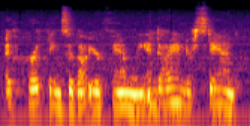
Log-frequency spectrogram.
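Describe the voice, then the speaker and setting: Gentle, knowing neighbor lady, voiced by the female narrator in an animated story. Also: medium pitch, fast talker, slight background noise, natural voice, rough recording.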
